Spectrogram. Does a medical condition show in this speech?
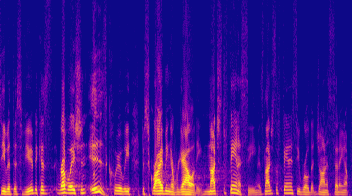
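No.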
